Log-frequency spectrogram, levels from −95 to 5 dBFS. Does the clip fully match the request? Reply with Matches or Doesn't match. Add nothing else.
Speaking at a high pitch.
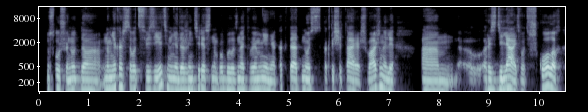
Doesn't match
